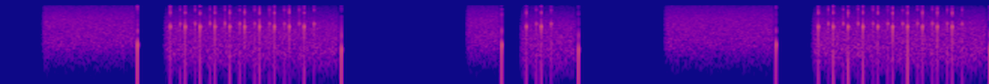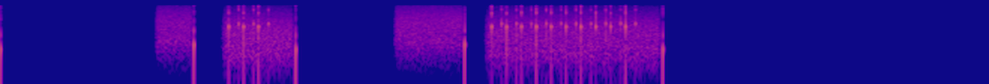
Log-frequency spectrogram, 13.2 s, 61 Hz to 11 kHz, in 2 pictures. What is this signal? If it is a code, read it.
Pulse dialling, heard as a rotary dial, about 10 pulses a second. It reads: 0 2 0 3 0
